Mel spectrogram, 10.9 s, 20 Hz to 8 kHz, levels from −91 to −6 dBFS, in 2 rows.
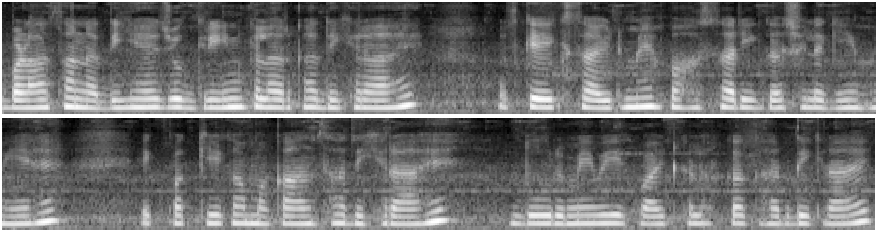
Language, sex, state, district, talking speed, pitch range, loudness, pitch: Hindi, female, Bihar, Kishanganj, 205 wpm, 205-220 Hz, -18 LUFS, 210 Hz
